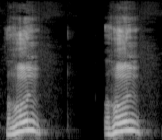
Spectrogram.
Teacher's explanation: تو جب ہا کو پڑھیں گے تو آخر میں نون ساکن کی آواز آئے گی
